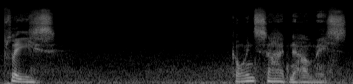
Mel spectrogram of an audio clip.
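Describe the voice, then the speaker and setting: An actor playing a deferential, cautious manservant in a period audio drama, speaking plainly and respectfully. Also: male voice, mid-range voice, animated, extremely slow, a little hiss or hum. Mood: shaken, urgent.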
